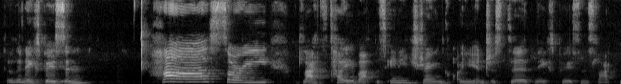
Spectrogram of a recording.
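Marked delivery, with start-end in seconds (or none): 1.6-5.3 much higher and louder, rushed pitch, fast; frantic sales pitch. Retold or imitated. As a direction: shout a desperate pitch at passers-by, fast. Salesperson getting more desperate.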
